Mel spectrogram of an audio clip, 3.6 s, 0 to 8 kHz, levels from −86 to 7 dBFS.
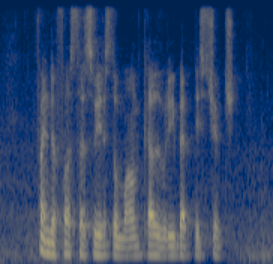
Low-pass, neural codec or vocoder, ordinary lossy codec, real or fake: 7.2 kHz; codec, 16 kHz in and 24 kHz out, 0.6 kbps, FocalCodec, streaming, 2048 codes; none; fake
